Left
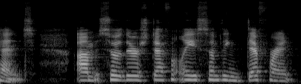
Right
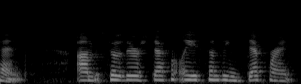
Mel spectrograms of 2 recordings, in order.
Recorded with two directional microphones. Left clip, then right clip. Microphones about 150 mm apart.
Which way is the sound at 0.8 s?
20° left (ahead or behind).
